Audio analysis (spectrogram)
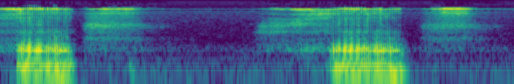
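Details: Pangpang the pug snores at bedtime during a long nap. Two rough, rasping snores under a second each come about three seconds apart, with softer breathing between them.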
